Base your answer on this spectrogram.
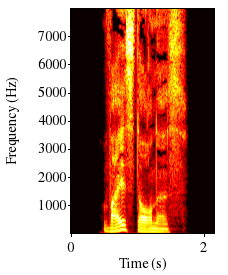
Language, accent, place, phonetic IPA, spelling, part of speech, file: German, Germany, Berlin, [ˈvaɪ̯sˌdɔʁnəs], Weißdornes, noun, De-Weißdornes.ogg
- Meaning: genitive of Weißdorn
